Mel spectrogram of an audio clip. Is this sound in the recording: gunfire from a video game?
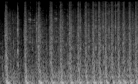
yes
